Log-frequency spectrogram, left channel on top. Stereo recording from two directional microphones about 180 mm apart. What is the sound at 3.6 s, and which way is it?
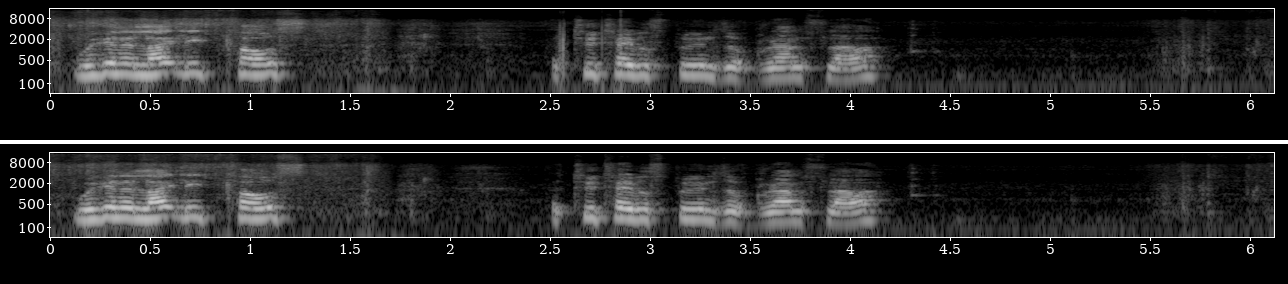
Speech, 20° right (ahead or behind).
